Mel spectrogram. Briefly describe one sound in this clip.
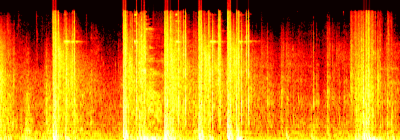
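Rifle shots crack loudly, echoing outdoors.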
